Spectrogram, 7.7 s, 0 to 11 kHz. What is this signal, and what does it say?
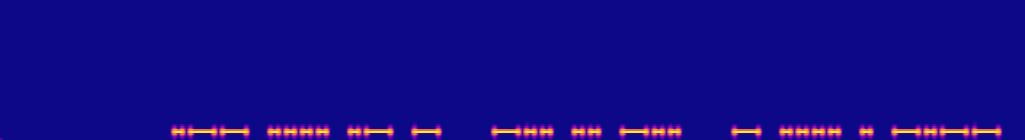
Morse code, heard as a keyed tone, about 20 wpm, 700 Hz. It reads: WHAT DID THEY
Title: Sentences from Top 1000 Words - Review Part 4 - 20wpm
